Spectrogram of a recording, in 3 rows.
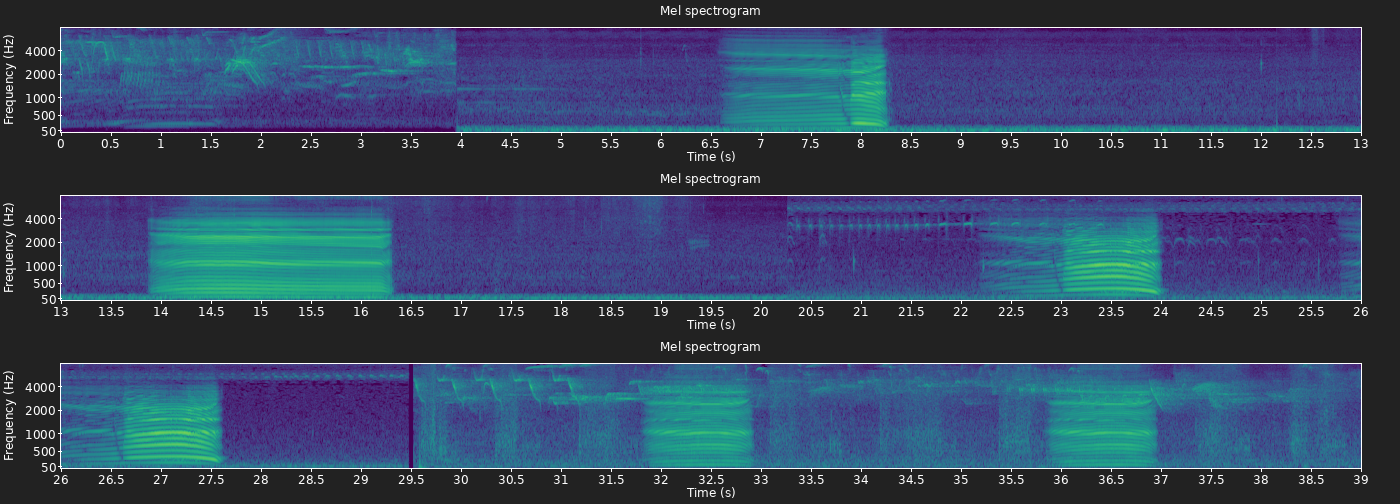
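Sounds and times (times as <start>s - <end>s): cattle mooing: 6.6s - 8.3s, 13.9s - 16.4s, 22.2s - 24.0s, 25.8s - 27.6s, 31.2s - 33.4s, 35.4s - 37.8s.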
